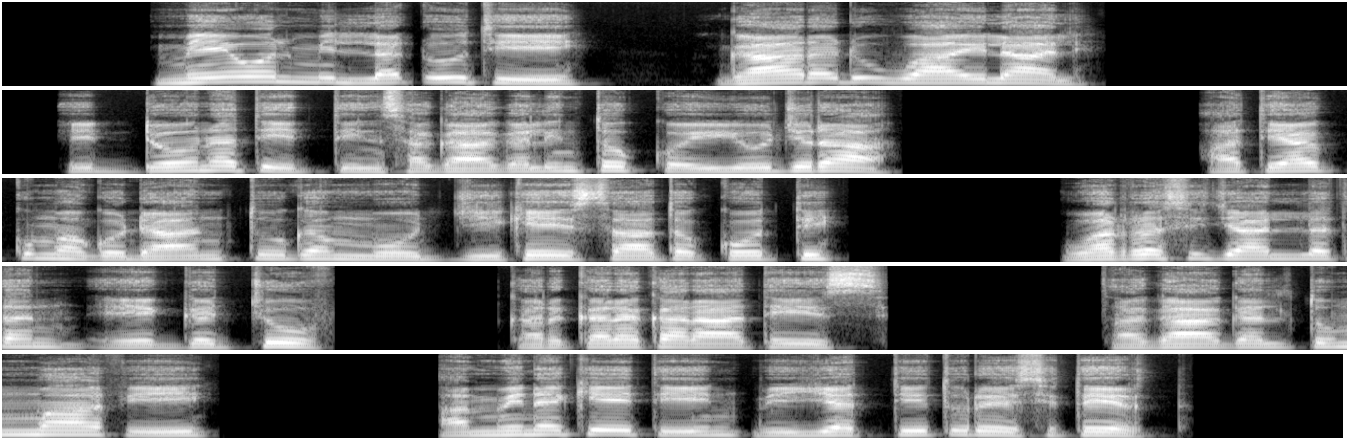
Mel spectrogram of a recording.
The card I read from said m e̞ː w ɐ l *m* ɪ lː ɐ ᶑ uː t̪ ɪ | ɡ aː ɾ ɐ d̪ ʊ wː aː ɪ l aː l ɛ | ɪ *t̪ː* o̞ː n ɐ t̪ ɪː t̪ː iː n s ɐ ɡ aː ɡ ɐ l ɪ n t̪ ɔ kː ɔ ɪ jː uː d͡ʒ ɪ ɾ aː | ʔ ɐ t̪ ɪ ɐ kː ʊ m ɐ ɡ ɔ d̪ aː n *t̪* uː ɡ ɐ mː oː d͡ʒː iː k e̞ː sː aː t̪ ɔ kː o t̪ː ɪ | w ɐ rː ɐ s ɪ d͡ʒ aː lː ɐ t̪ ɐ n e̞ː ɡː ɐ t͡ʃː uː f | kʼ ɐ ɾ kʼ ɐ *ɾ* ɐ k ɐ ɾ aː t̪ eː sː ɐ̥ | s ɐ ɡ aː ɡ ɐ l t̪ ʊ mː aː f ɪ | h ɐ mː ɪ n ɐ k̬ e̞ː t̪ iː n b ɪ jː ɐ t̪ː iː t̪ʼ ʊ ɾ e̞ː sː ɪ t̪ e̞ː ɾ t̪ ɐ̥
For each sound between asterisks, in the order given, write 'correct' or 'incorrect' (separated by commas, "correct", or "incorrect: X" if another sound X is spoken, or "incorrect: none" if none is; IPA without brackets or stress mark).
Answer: correct, incorrect: d̪ː, correct, correct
